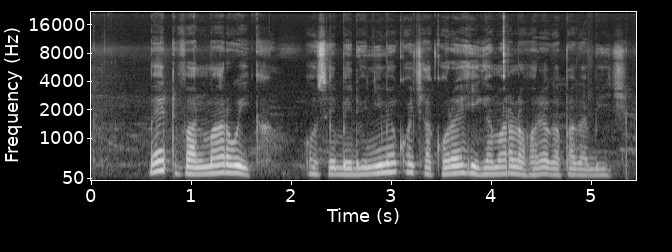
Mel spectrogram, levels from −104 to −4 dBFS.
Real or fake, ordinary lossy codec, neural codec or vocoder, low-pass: real; none; none; none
